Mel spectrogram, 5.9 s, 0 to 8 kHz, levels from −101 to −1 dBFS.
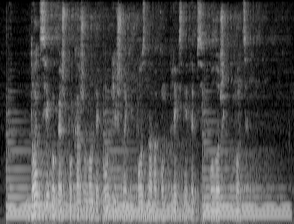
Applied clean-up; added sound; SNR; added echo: none; Electric guitar / Strum; 0 dB; reverberation time 1.8 s.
